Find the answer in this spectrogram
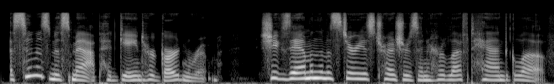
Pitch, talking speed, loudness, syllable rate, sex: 225 Hz, 215 wpm, -17 LUFS, 6.1 syllables/s, female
